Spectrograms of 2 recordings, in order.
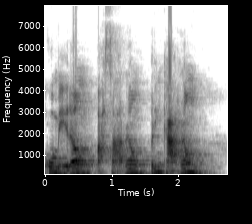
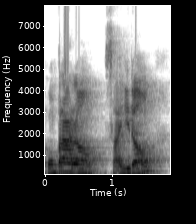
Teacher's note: a última sílaba é que é forte, então é oxítona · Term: última sílaba tônica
